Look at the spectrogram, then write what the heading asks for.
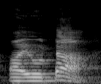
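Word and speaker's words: aorta: तो इसका जो राइट आंसर रहेगा बच्चों वो रहेगा आयोटा। ठीक है, कौन सी है? आयोटा। आर साइलेंट है इसमें।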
